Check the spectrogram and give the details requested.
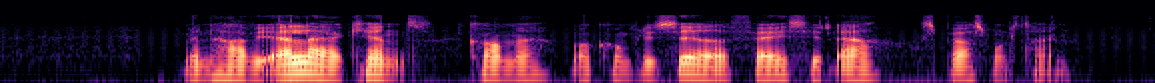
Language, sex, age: Danish, male, 19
